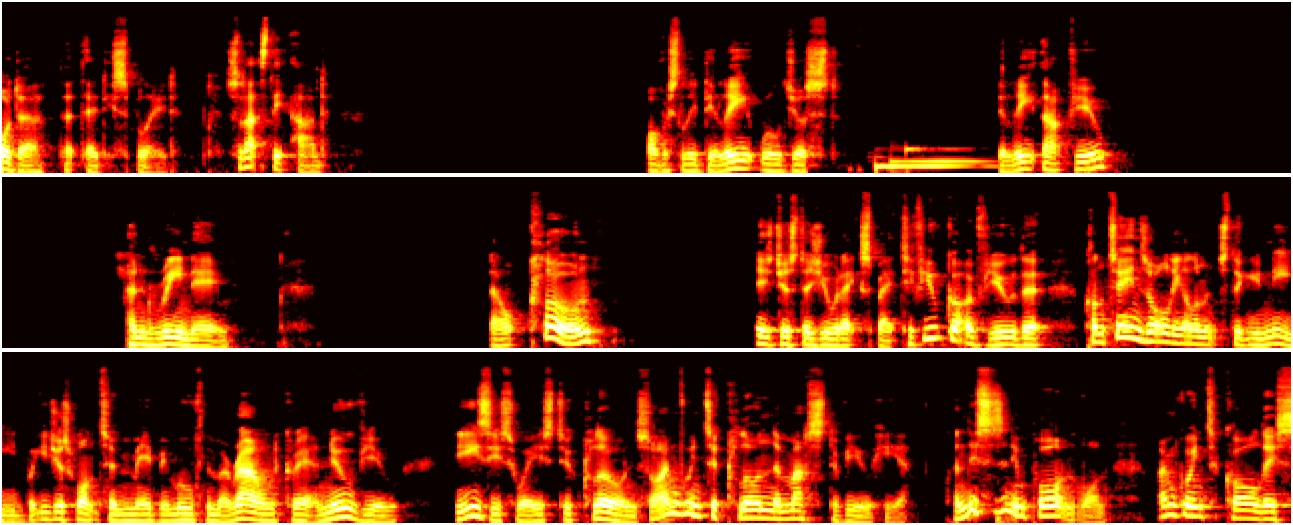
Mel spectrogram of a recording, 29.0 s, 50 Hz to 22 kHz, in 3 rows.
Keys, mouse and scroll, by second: 3.5 click, 6.3 click, 7.5 click, 12.0 click, 14.0 click, 16.5 click, 25.3 click.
